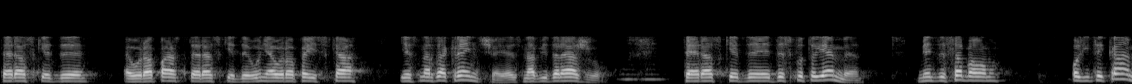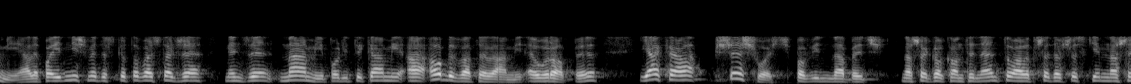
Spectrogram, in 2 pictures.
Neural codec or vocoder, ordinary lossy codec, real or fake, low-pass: codec, 16 kHz, 4.8 kbps, FACodec; none; fake; 3.6 kHz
